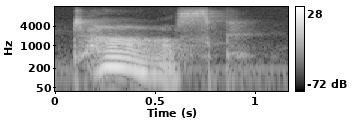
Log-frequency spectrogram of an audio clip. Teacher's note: I often hear non-native speakers making it too short and it sounds like tusk, like elephant's tusks.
